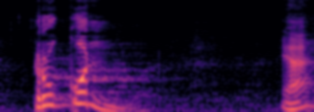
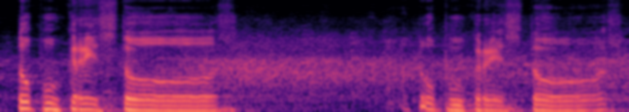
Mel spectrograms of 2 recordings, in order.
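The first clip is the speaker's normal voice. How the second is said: put-on shaky old minister; 8 semitones lower, slower than usual. Trembling prodiakon giving communion.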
